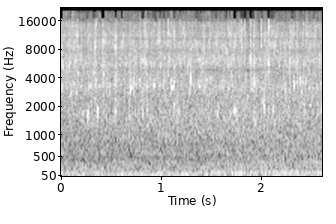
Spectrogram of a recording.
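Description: Water trickles steadily into a garden pond on a warm day, a soft continuous splashing and dribbling stream heard close up and alone, with no voices.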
